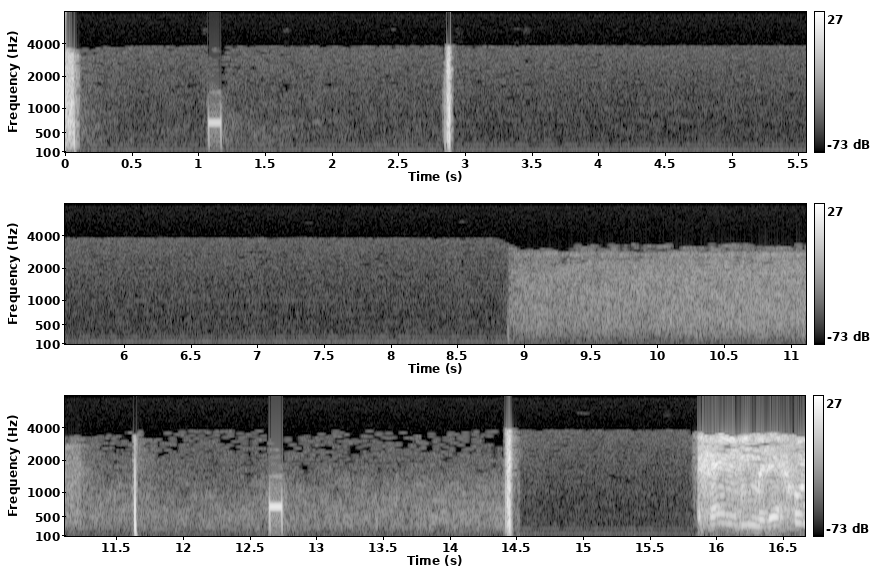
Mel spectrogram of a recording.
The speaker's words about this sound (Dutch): Ik hoor wel dat er een signaal gezet wordt, maar er komt geen modulatie.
